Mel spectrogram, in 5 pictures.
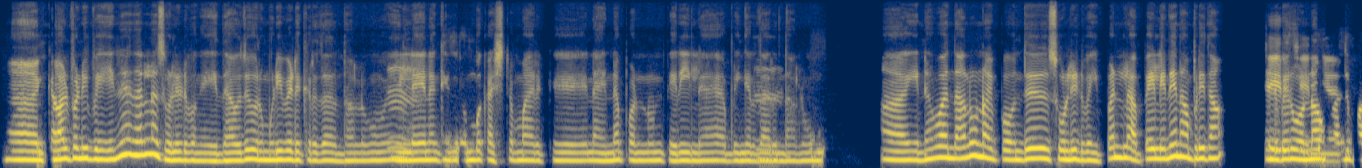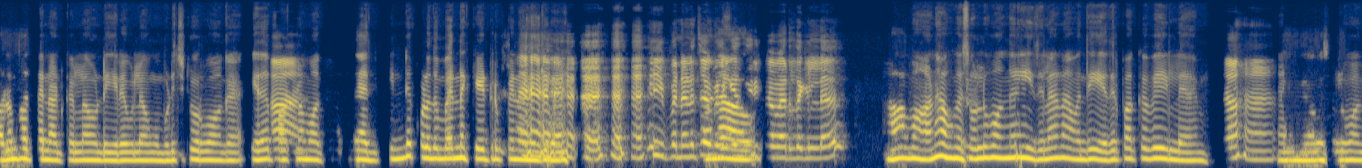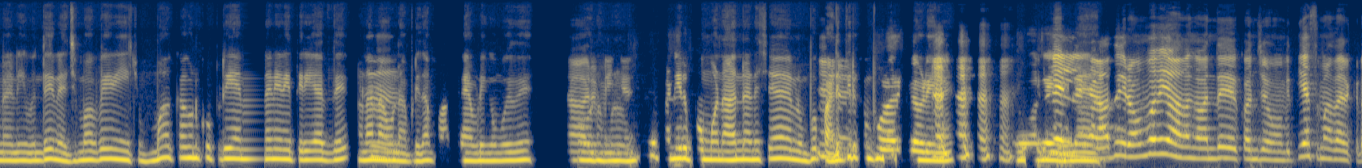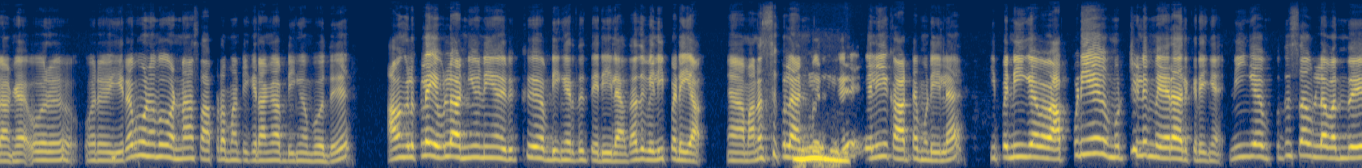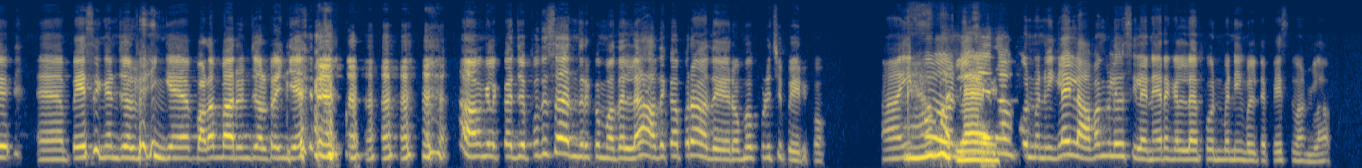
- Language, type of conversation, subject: Tamil, podcast, உங்கள் துணையின் குடும்பத்துடன் உள்ள உறவுகளை நீங்கள் எவ்வாறு நிர்வகிப்பீர்கள்?
- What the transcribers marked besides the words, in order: static; other background noise; distorted speech; unintelligible speech; laugh; laughing while speaking: "இப்ப நெனச்சா உங்களுக்கே சிரிப்பா வருதுங்கல்ல?"; unintelligible speech; laugh; drawn out: "ம்"; laughing while speaking: "பேசுங்கன்னு சொல்றீங்க, படம் பாருன்னு சொல்றீங்க"; laugh; in English: "ஃபோன்"; in English: "ஃபோன்"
